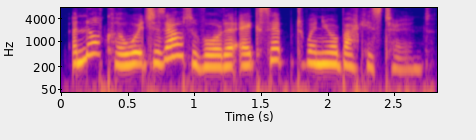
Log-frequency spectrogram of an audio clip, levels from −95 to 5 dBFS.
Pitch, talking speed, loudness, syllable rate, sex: 245 Hz, 275 wpm, -17 LUFS, 6.5 syllables/s, female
